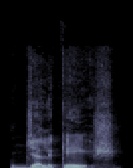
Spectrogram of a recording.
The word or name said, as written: जल-केश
